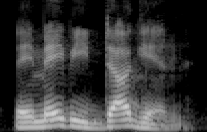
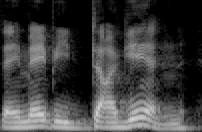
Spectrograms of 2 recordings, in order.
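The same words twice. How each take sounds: First: The stress falls on the word dug. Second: The stress falls on the word in. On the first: Holes are what may be dug. The speaker calls it wrong. "I read it as they may be dug in" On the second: Heels are what may be dug in. The speaker calls it right. "the way to read that is they may be dug in"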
